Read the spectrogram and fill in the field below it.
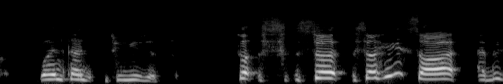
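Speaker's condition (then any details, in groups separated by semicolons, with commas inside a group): Cerebral palsy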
